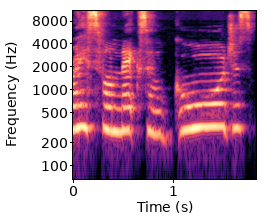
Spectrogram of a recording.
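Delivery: ordinary delivery, nothing marked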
